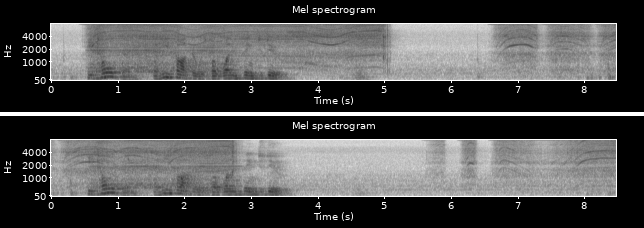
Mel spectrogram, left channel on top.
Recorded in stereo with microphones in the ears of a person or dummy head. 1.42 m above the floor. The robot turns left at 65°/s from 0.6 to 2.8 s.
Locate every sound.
0.5 s a man speaking: straight behind, 0.5 m; by 3.5 s 40° left, 0.5 m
